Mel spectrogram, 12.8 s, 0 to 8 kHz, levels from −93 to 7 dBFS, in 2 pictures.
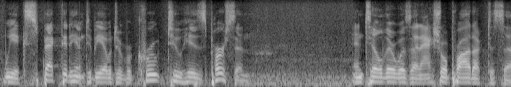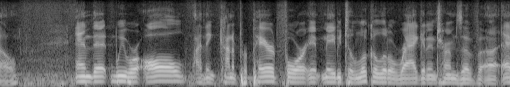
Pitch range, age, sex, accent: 100-125 Hz, 40-59, male, American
